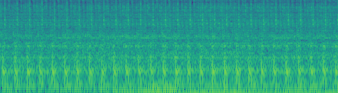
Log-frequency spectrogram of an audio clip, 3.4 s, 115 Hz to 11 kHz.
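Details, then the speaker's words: 2008 Daewoo Matiz engine at warm idle: a light, even tick about four times a second over the hum. It is quiet when cold and appears as the engine warms. Valve adjustment didn't help, with no oil use, no smoke and good pull; service called it normal. Owner unsure. "Мужики, что это за звук? Тук-тук-туктуктук. Или так движок работает на матизе 08."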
